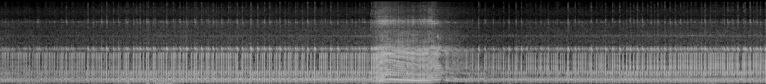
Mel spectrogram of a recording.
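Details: Aviastar 46 ABC glow engine, testing two carbs on a chilly day: a high-pitched buzzy top-end run surges and sags briefly midway. Owner is unsure why and plans to richen the high-speed needle. Peak is lower with this carb.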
